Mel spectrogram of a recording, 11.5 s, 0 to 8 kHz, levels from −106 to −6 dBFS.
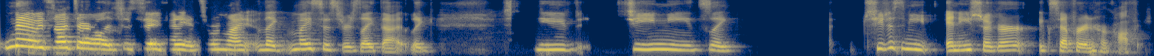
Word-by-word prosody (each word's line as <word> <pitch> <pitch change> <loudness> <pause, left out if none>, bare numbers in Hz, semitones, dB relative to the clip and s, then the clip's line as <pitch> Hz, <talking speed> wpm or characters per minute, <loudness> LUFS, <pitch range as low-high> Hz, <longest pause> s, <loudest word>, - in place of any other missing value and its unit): No, 375 +1 +9
it's 335 -1 +3
not 320 0 +7
terrible, 285 -4 +5
it's 235 0 0
just 255 -1 -10
so 260 - +2 0.2
funny, 245 -2 +3
it's 210 +1 -7
remind 230 -2 -1
like, 220 -1 -2
my 255 +2 0
sister's 230 -9 -6
like 175 0 -2
that. 150 -2 -5
Like, 170 +1 -8 1.0
she'd 235 +4 -4 0.4
she 250 -1 0
needs, 230 -3 -3
like 190 -3 -5 1.3
she 280 -1 -4
doesn't 305 -2 -3
eat 235 -2 -4
any 210 +4 +2
sugar 205 -1 -2
except 195 -3 -3
for 170 - +1
in 160 - -2
her 150 -5 -11
coffee. - - -12
235 Hz, 155 wpm, -22 LUFS, 205-255 Hz, 1.3 s, No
